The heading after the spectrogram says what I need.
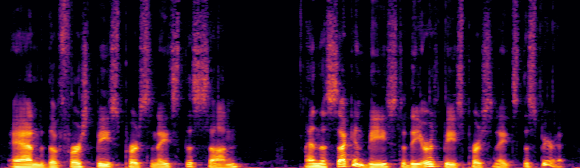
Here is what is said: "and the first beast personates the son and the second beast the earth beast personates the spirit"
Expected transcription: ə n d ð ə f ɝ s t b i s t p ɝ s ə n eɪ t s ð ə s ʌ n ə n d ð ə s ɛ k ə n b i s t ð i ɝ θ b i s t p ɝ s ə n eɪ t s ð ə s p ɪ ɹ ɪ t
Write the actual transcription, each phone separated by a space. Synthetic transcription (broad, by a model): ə n ð ə f ɝ s t b i s t p ɝ s ə n eɪ t s ð ə s ʌ n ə n ð ə s ɛ k ə n b i s t ð i ɝ θ b i s t p ɝ s ə n eɪ t s ð ə s p ɪ ɹ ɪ t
